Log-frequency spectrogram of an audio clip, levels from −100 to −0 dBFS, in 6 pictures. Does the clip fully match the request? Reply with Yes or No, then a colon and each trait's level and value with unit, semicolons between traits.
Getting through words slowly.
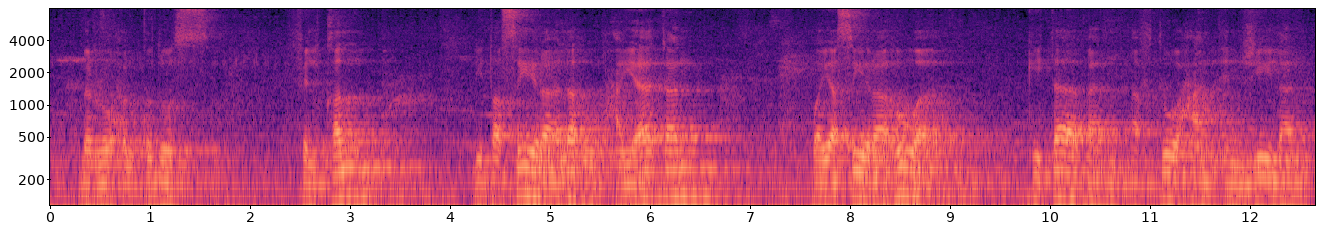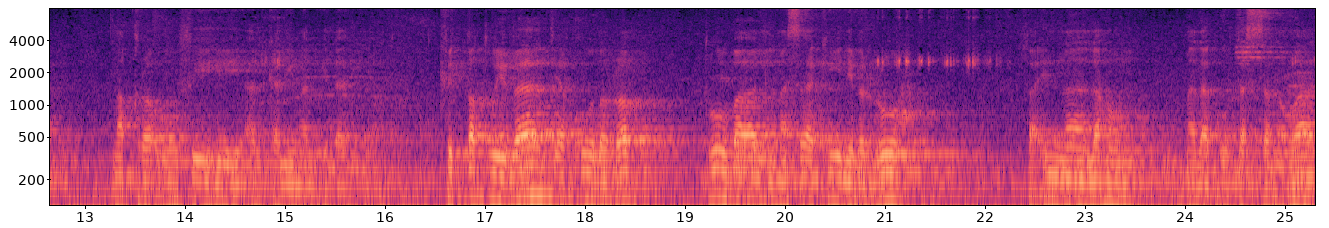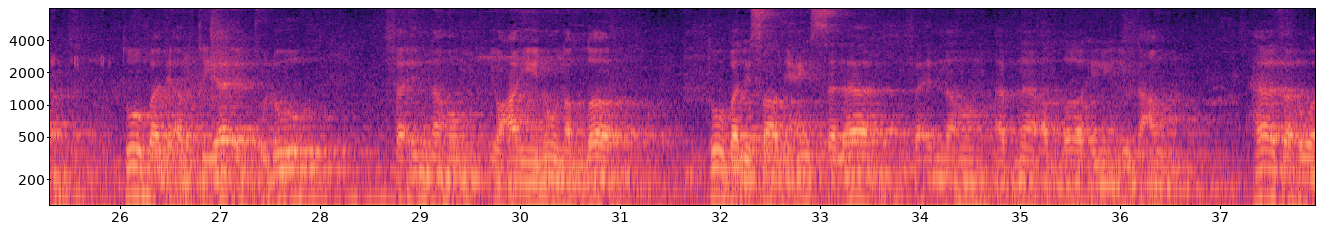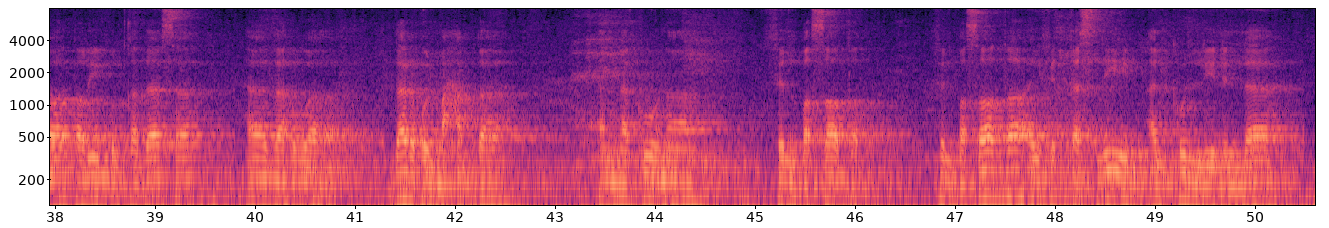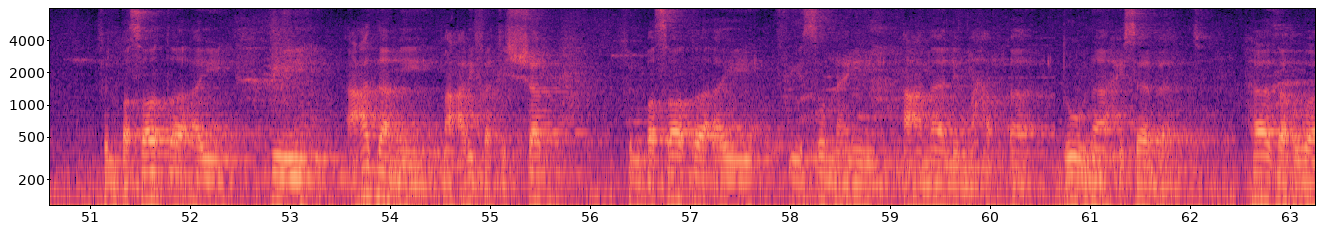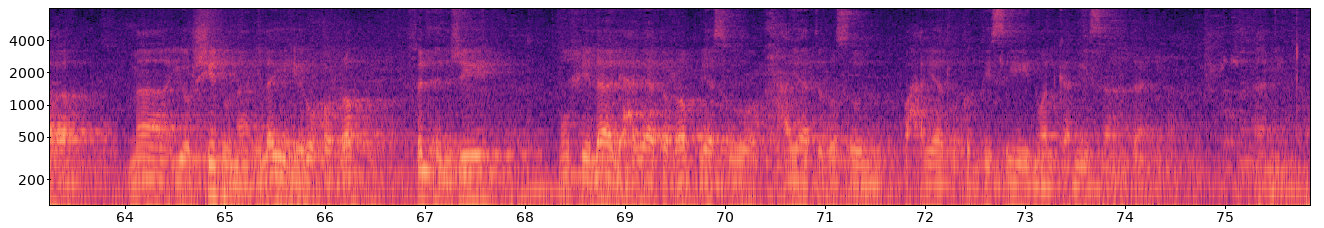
Yes: slow, 75 wpm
